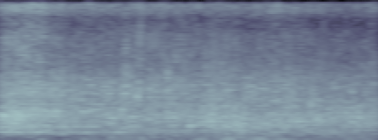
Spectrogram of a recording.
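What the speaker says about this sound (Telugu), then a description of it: "ఇక కలిపేసి ఇంక వాటర్ పోసేసేయి" Water poured into a pot of chicken curry, a brief steady rushing splash heard close by with no talking.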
